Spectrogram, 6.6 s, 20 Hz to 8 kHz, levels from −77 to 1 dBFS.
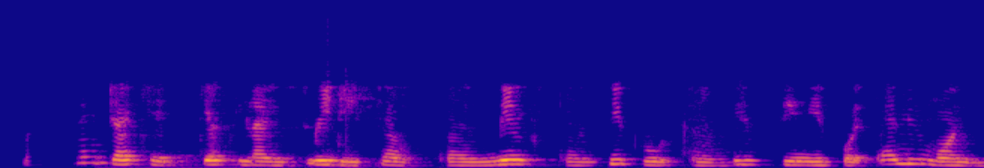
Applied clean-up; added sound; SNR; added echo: neural mask model DeepFilterNet 3.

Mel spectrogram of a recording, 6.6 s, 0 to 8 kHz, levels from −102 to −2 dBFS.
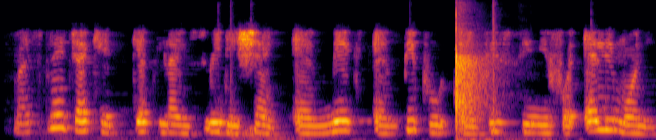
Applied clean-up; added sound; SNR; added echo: classical method WPE with log-MMSE.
